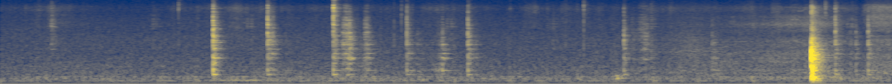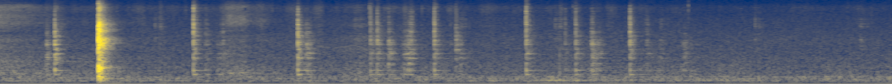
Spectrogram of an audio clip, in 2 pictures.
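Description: Knitting needles clicking and tapping against each other at an irregular pace as stitches are worked, with two sharper clicks about two seconds apart around the middle.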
